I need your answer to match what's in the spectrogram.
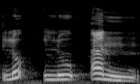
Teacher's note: لؤلؤن، اب دیکھیں یہاں پر حمزہ ہے، حمزہ کے اوپر جب بھی اگر ساکن آ جائے تو کیا ہوگا، وہاں پر جھٹکا دیں گے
